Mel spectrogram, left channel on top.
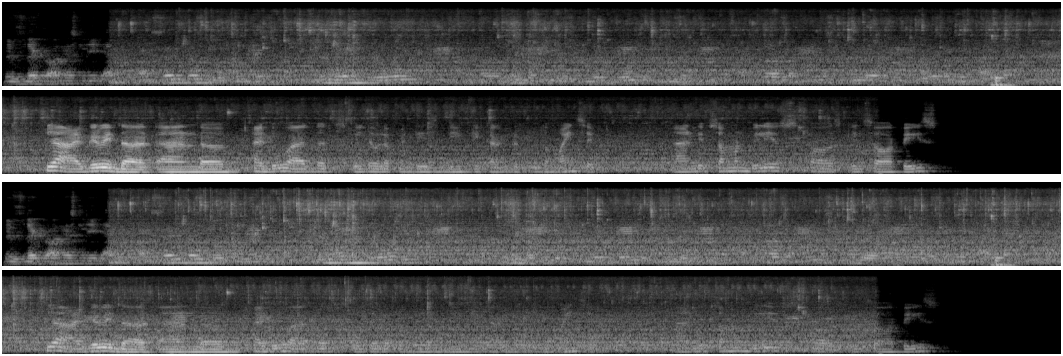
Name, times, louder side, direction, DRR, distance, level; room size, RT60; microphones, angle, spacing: voice 1, 0.0-4.3 4.7-9.9 17.2-17.3, right 1 dB, 70° right, 1.2 m, -32 dB
sound 1, 1.0-19.4, right 3 dB, 45° right, 0.6 m, -30 dB
voice 2, 10.3-16.5 16.9-19.9, left 4 dB, 45° left, 0.4 m, -25 dB
2.6 x 2.3 x 4.0 m
head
